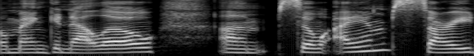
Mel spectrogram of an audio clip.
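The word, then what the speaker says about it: Manganiello: Once we stopped recording, I looked this up and he actually pronounces his name Joe Manganello.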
